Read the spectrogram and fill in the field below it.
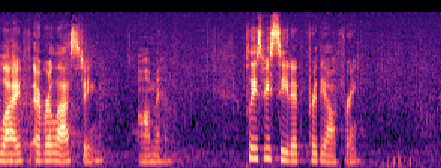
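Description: A woman speaks calmly through a microphone in a large echoing room.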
